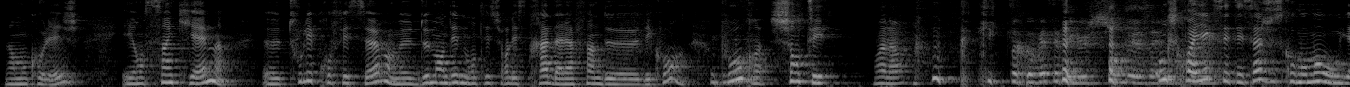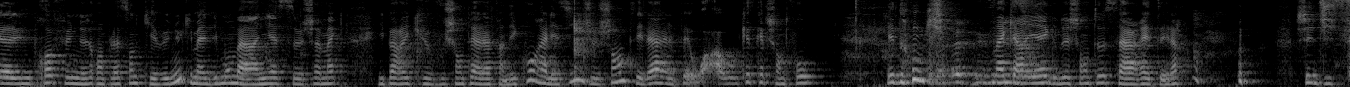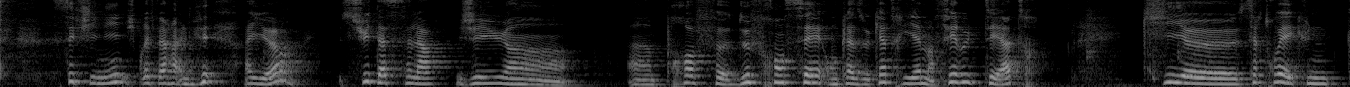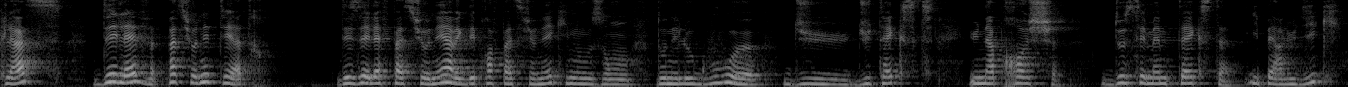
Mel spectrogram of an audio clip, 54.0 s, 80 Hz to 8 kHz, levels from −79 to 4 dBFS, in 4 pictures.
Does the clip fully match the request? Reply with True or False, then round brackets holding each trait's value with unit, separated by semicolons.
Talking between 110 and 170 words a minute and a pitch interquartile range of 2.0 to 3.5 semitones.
False (160 wpm; 4.5 semitones)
